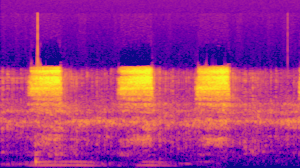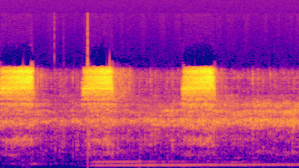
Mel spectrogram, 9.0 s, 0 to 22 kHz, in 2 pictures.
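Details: Excited owlet in a nest box on May 19 2017, late night, as an owl lands on the tray following a mouse delivery; six short breathy hisses, evenly paced, over faint low background hum.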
